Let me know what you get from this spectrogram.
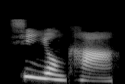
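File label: "信用卡", Mandarin Chinese; hsk; chinese-flashcards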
